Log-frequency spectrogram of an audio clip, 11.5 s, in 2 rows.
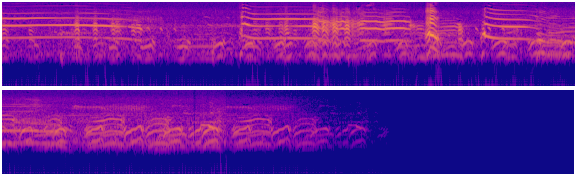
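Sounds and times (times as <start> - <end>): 
European herring gull Larus argentatus laughing calls: 0.0 - 9.1.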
